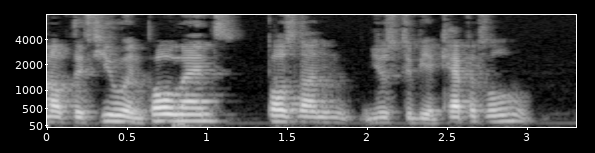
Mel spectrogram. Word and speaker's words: Poznań: Okay, it's Poznań. That's how you pronounce it, but you can write Poznań, Poznan, without the weird letter at the end.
